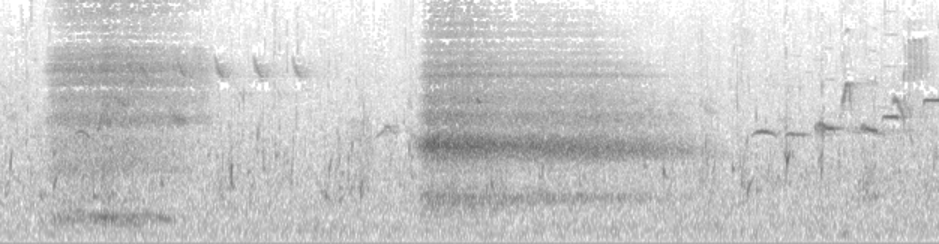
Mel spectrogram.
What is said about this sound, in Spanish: Respiramos.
